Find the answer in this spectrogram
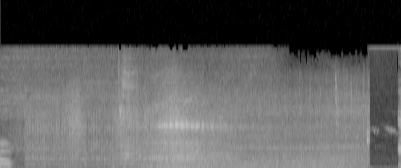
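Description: A car's engine and tyres, the sound swelling to a peak a couple of seconds in and then holding steady before cutting off abruptly near the end.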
